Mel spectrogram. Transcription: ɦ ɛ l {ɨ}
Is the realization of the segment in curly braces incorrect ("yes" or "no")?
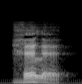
yes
